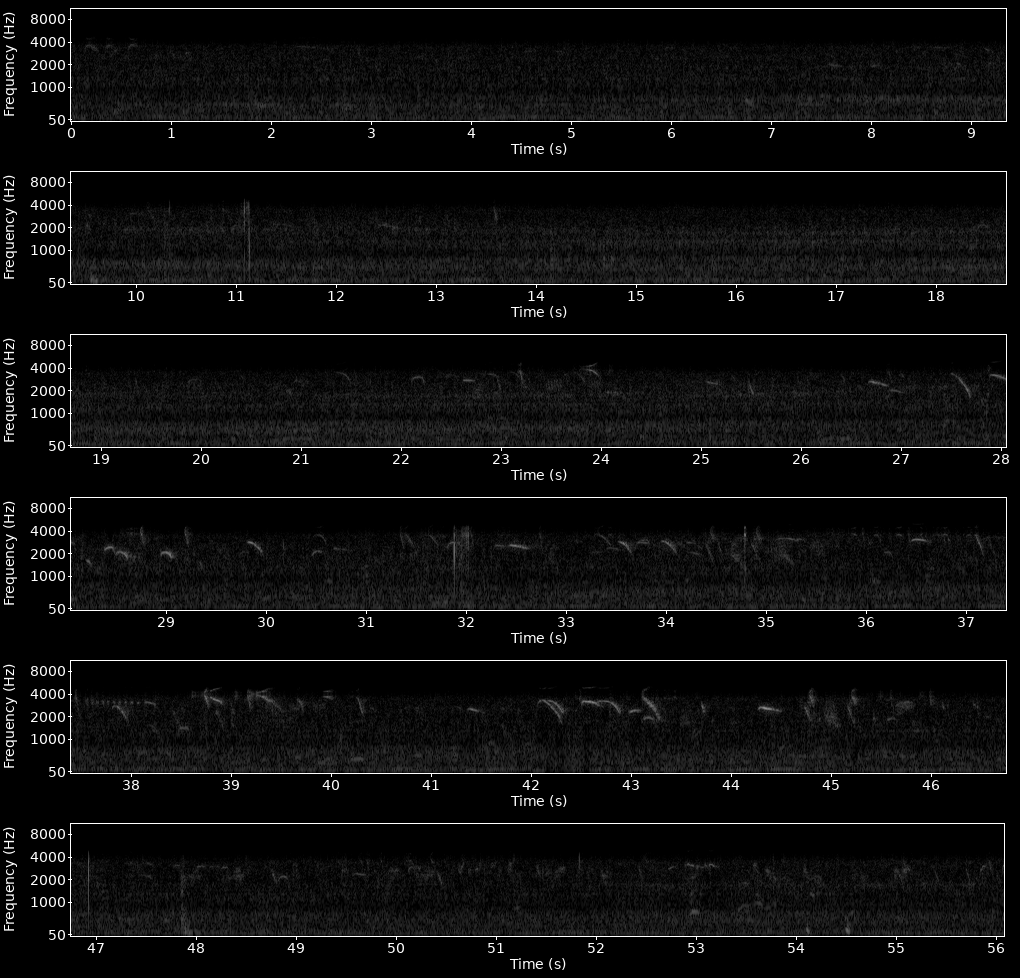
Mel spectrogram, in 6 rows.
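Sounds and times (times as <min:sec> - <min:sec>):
birds chirping: 0:00.0 - 0:56.0
faint outdoor background: 0:00.0 - 0:56.0.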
